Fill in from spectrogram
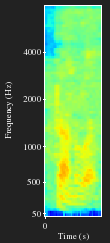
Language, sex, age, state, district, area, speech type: Punjabi, male, 60+, Punjab, Mansa, urban, spontaneous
